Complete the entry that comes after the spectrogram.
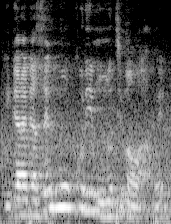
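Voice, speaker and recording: A man interpreting a sermon line by line, halting, with fillers and restarts. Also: fairly high pitch, very animated, recorded from a distance. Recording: echoey room, picked up from afar, noisy.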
